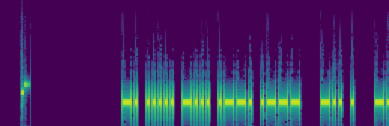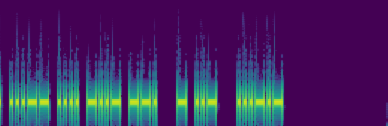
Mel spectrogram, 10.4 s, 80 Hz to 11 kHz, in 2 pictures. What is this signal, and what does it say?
Morse code, heard as a keyed tone, about 31 wpm, 700 Hz. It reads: N5BPJ DE N3HXG TU <SK>
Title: K1USN SST QSO Practice 30wpm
